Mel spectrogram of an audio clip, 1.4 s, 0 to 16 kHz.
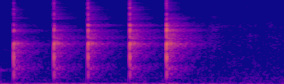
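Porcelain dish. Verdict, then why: Unrestored. An early 19th-century Nanking Chinese porcelain dish is tapped against the bottom teeth on an area that is clearly not restored. Five sharp, bright clinks sound at a steady pace, with the same high ring each time. The consistent sharp tap shows unrestored porcelain.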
